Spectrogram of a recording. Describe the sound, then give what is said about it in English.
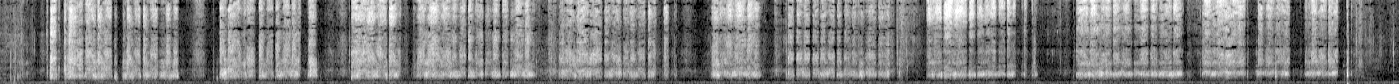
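A marker writes a note on paper in continuous, scratchy strokes with brief pauses between them. The many strokes are fairly steady in loudness, with no talk. “That was the sound of a marker writing a note on paper. I was going to use a pen, but you can't hear a pen. And I'm hoping you could hear the marker because that was much louder”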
